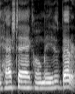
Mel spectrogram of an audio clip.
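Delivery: ordinary delivery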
